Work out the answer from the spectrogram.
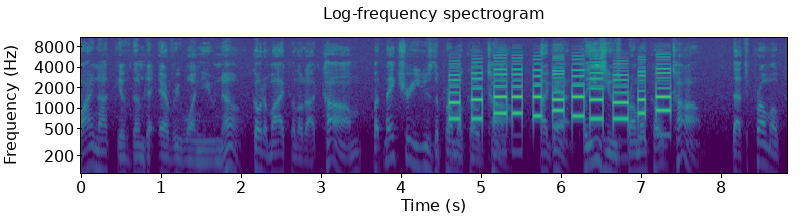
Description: DTMF, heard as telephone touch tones, dialled by hand, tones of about 130 ms, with speech in English. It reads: 1299606218#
